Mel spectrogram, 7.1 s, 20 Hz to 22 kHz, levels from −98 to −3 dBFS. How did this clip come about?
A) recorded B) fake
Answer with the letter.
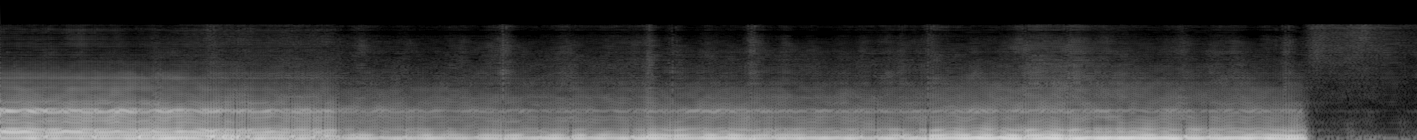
B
